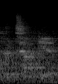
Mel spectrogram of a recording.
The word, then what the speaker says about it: Pawtucket: Although Pawtucket really is how you say it.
